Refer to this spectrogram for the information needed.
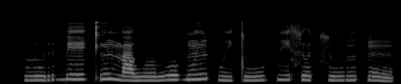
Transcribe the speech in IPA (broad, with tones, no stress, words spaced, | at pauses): lu˨r ɓeː˦kʼĩ˦ ma˨wʊ˨βo˦ɡʷĩ˦ kʷi˨tuː˨˦pi˦sʊ˦ t͡suː˦ŋk͡pũ˦˨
